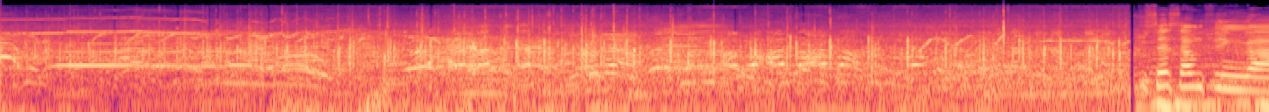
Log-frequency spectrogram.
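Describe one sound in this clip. Players shout and cheer excitedly outdoors.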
